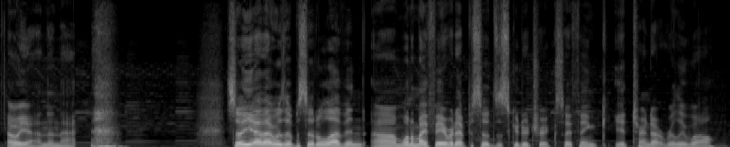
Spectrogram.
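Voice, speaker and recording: A man talks through his own animation in a loose, rambling way. His voice is smooth and clear, with a good deal of vocal fry. He comes across as modest about his work. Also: fairly high pitch, brisk, no room sound, soft background music. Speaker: animated series creator giving a commentary. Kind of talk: casual commentary.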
